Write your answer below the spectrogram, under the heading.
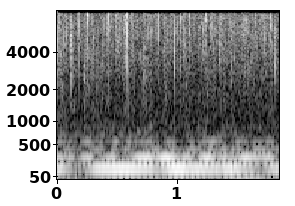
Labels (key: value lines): label: biophony, midshipman
recorder: SoundTrap 500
